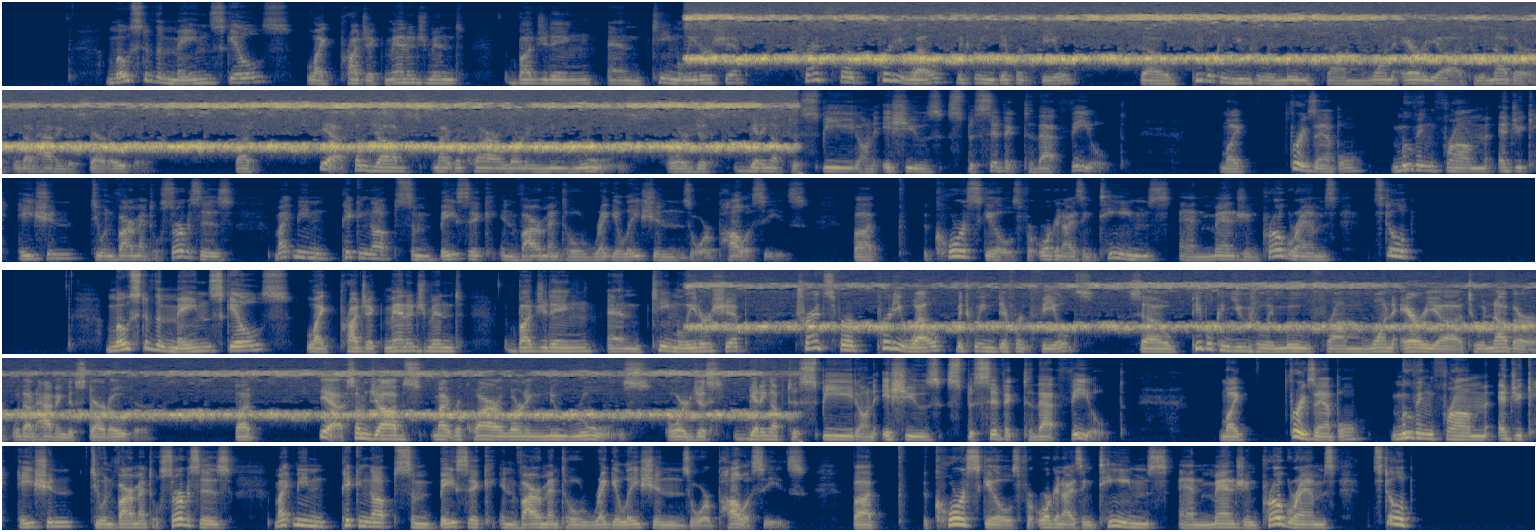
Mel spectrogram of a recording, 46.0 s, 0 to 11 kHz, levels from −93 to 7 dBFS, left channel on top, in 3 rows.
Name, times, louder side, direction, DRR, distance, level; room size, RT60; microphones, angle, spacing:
voice 1, 1.0-4.6 5.0-7.4 7.9-10.9 11.3-16.8 17.7-17.9 18.5-26.4 27.5-27.8 28.2-28.9 29.2-33.0 33.4-38.7 39.2-39.4 40.0-44.8, right 7 dB, 80° right, 0.4 m, -31 dB
sound 1, 6.8-23.3, left 8 dB, 55° left, 0.4 m, -21 dB
3.0 x 2.3 x 2.3 m
head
